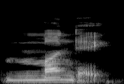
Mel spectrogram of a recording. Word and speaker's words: Monday: And Monday. We don't say Monday, we say Monday.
